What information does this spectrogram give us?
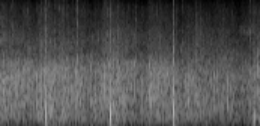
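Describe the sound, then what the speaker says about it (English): Conference audience applauding at the close of a tech talk, a steady wash of clapping hands spread across the room with a few sharper claps standing out, moderately loud and without talk. "let's give ourselves a round of applause for staying here until the end"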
